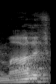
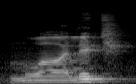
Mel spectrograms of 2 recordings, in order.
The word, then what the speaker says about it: معالج: ساتھ پڑھ دیا تھا، میں نے معالج پڑھ دیا تھا۔ یہ لفظ درست تلفظ کے ساتھ ہے معالج۔ اب اس کا ایک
